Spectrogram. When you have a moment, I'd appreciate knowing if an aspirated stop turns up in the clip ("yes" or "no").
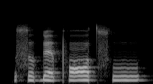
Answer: yes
